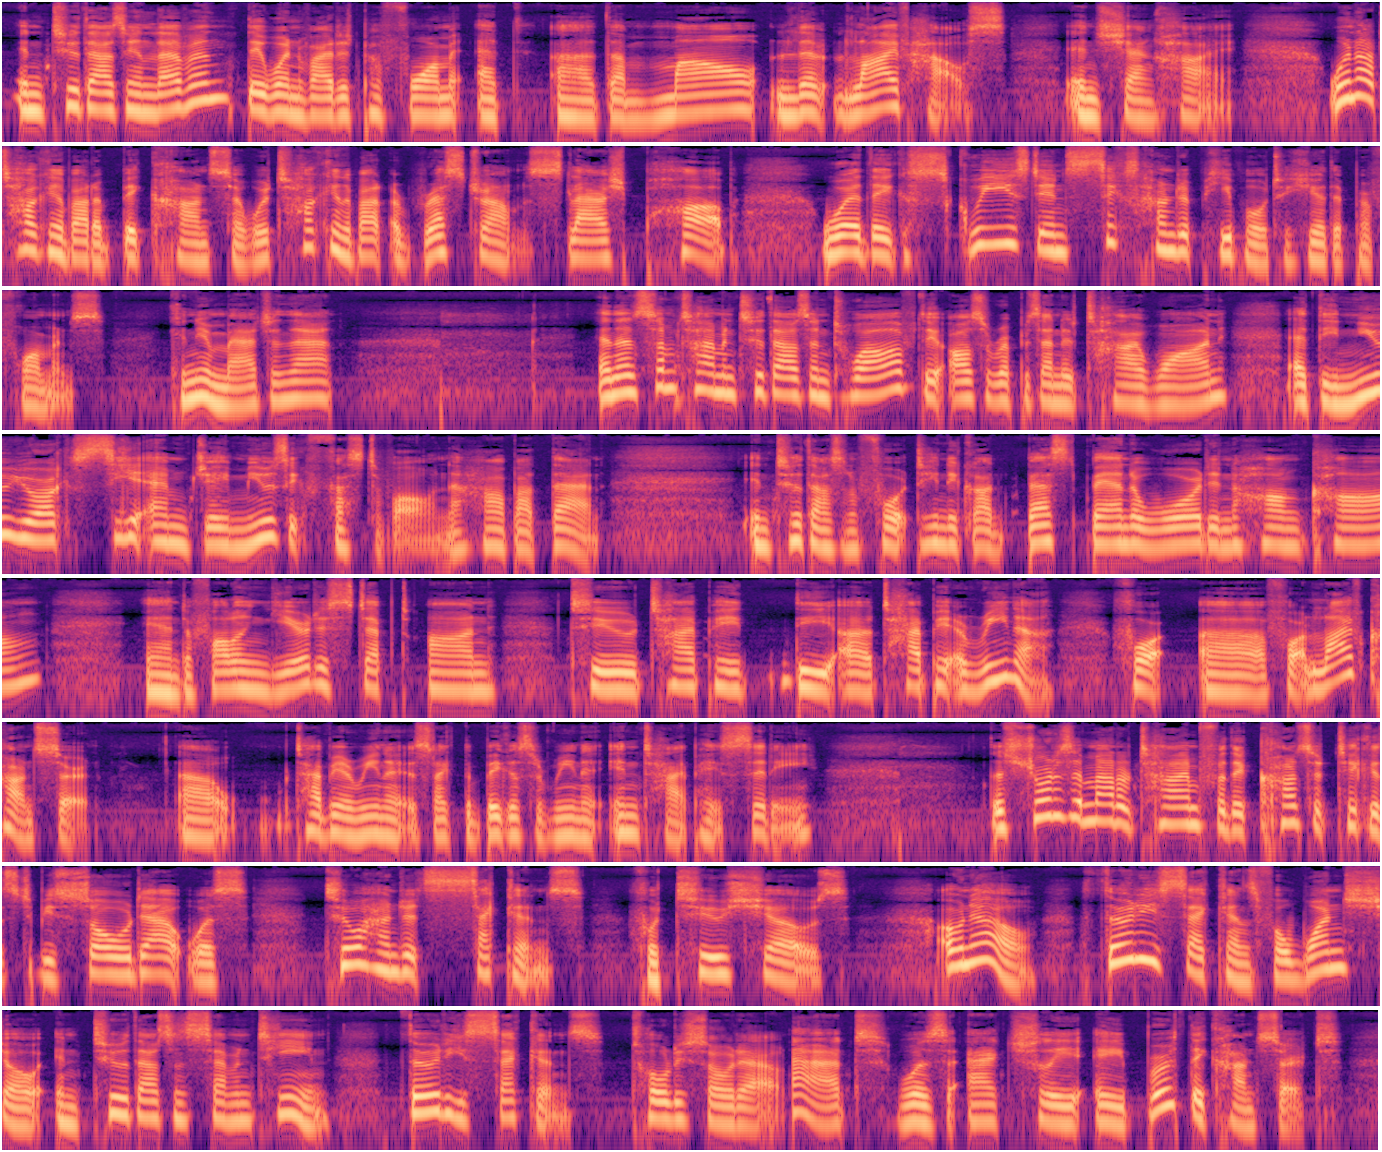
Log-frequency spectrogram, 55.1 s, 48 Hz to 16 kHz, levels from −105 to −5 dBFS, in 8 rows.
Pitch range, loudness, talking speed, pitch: 155-205 Hz, -20 LUFS, 155 wpm, 170 Hz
